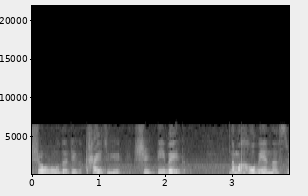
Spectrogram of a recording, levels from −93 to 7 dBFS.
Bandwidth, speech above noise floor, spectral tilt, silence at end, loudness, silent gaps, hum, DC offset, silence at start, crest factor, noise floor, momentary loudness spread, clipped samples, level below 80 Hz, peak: 6.8 kHz; 24 dB; -4 dB/octave; 0 s; -19 LUFS; none; none; under 0.1%; 0 s; 18 dB; -43 dBFS; 12 LU; under 0.1%; -60 dBFS; -2 dBFS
